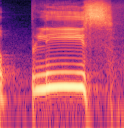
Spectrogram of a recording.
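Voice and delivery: पुलिस as "pleees", first vowel swallowed; long-vowel पुलिस. Shown as a demonstration. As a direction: stretch the "ee" in पुलिस. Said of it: "लीस को तो आपको बिल्कुल longer".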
